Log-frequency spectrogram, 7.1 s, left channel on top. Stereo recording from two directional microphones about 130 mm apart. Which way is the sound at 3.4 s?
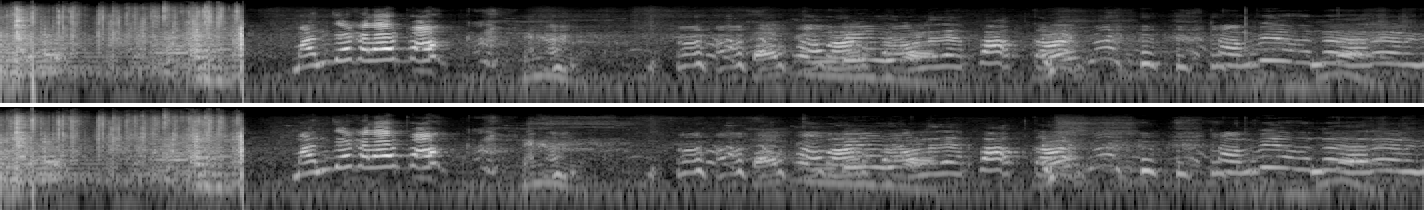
15° left (ahead or behind).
